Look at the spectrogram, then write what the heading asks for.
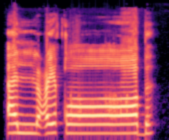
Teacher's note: آخری میں با پہ رکیں گے تو اس پہ جزم سے رکیں گے، تو یہاں با کا حکم ہے قلقلہ، لہذا ہم یہ حرف کو ہلاتے ہوئے یہ کلمہ کو پڑھیں گے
